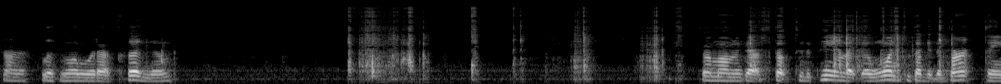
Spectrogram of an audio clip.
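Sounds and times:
knife scraping foil pan: 0:03.5 - 0:04.3.

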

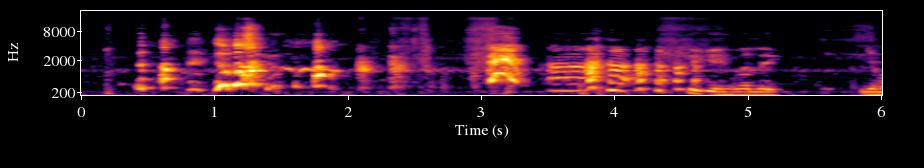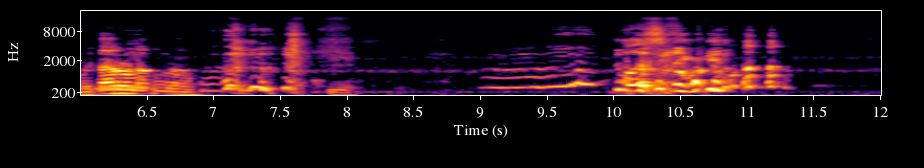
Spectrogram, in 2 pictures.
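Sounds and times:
person whimpering whine: 0:09.0 - 0:10.0.

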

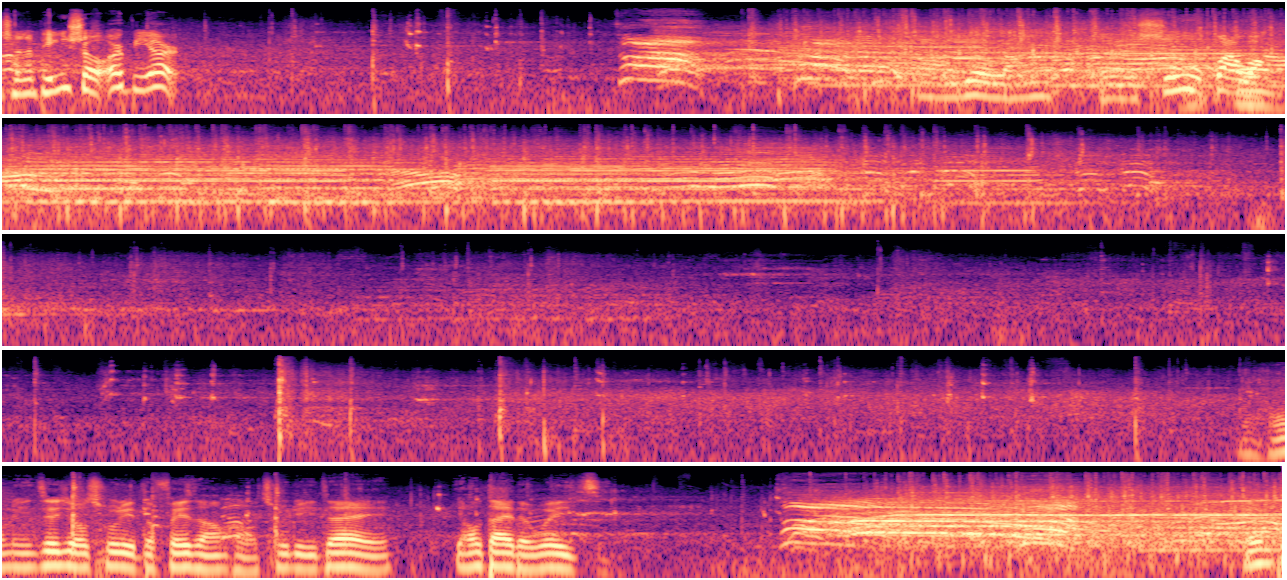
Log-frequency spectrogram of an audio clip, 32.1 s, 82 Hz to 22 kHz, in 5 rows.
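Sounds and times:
spectators shouting and cheering: 0:03.0 - 0:12.8, 0:29.5 - 0:32.0.

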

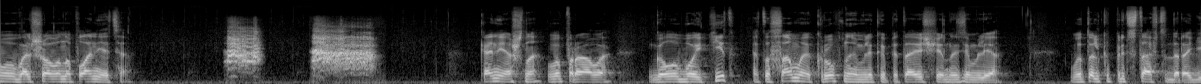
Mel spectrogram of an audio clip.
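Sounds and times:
macaw squawking: 0:02.2 - 0:03.9.

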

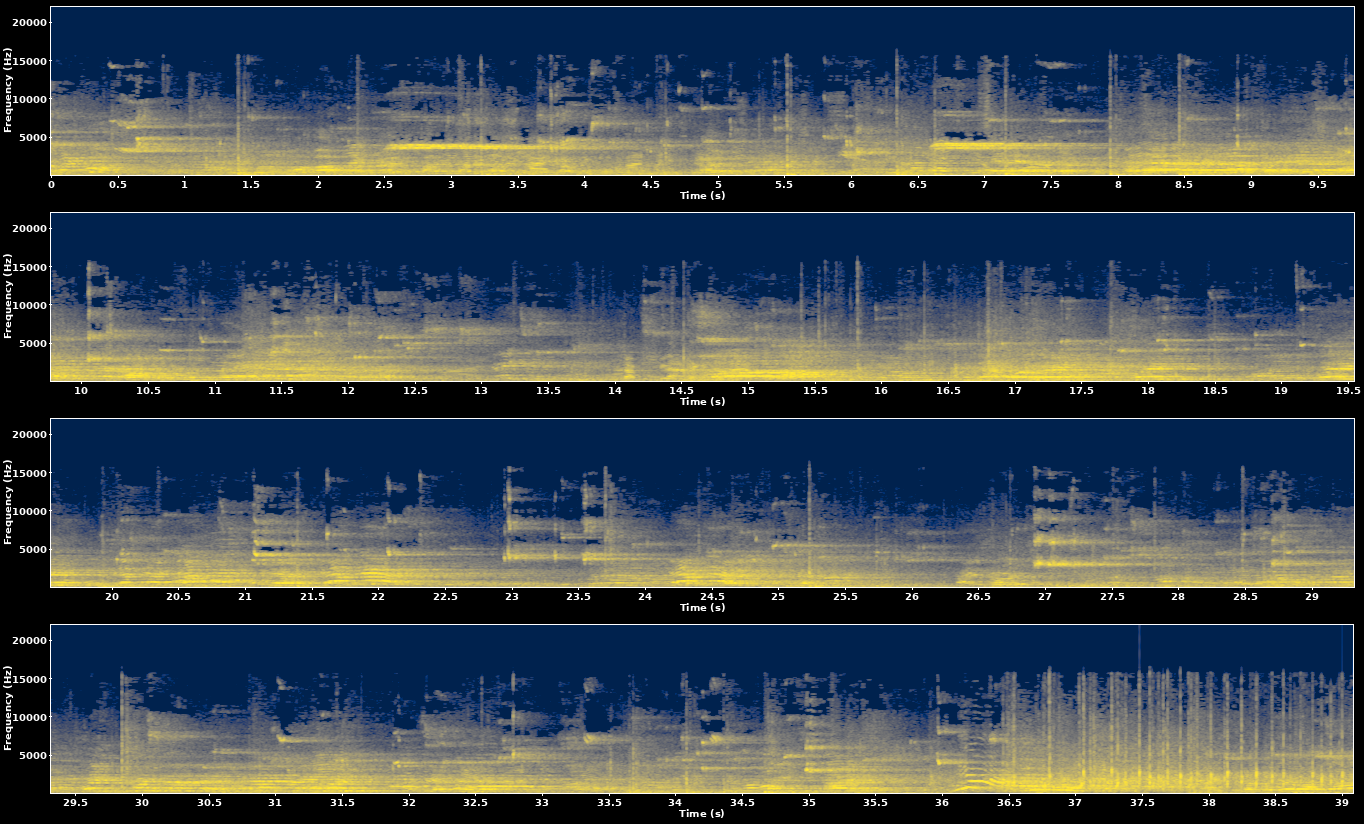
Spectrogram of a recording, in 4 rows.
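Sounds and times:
shoe squeaks: 0:00.0 - 0:08.1, 0:08.8 - 0:15.0, 0:16.1 - 0:29.2, 0:30.0 - 0:36.2.

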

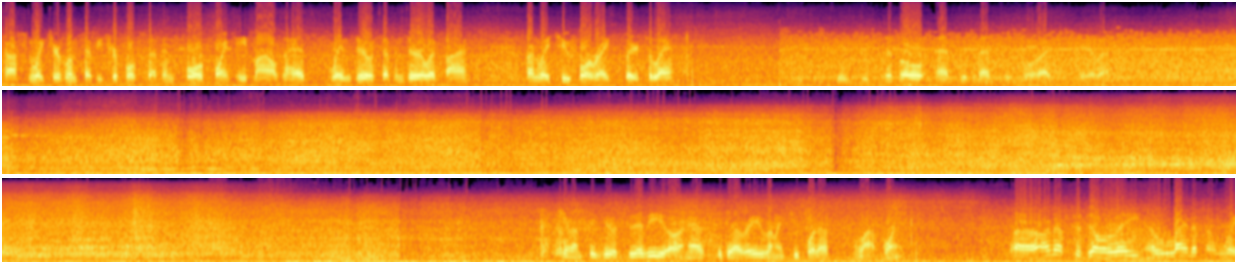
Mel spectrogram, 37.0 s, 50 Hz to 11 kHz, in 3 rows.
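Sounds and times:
airliner jet engines roaring: 0:00.0 - 0:37.0
airliner rolling on runway: 0:00.0 - 0:37.0.

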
